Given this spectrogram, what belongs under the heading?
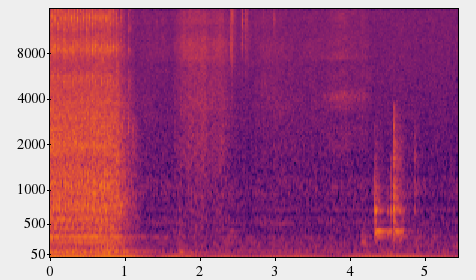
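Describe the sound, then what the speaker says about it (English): A sewing machine stay-stitches around the edge of a quilt top, running loud and steady for about a second, then breaking into softer, uneven bursts of stitching with a few light clicks near the end. "I will stay stitch around the edge, around the entire edge of this quilt top"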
